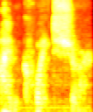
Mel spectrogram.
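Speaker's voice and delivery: soft, breathy whisper. Voicing a character with a dagger at someone's throat: whispering in character. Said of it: "and she whispers in your ear".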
